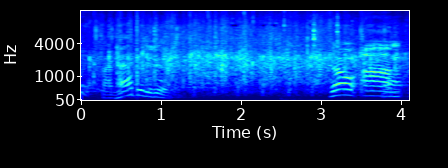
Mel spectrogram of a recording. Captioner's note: applause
